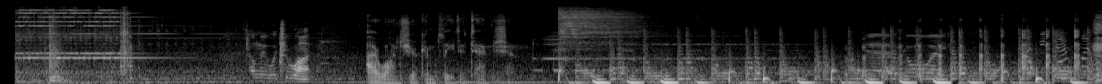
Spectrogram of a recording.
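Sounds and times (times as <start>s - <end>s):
telephone ringing: 0.2s - 2.5s
hardcore techno music: 5.6s - 11.0s.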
